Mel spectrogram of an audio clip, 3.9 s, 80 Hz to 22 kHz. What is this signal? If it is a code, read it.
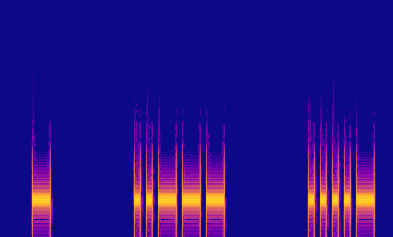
Morse code, heard as a keyed tone, about 20 wpm, spaced as for 8 wpm, 700 Hz. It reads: T24
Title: 127 Lesson 21e - Number 6 - Three Characters 20wpm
